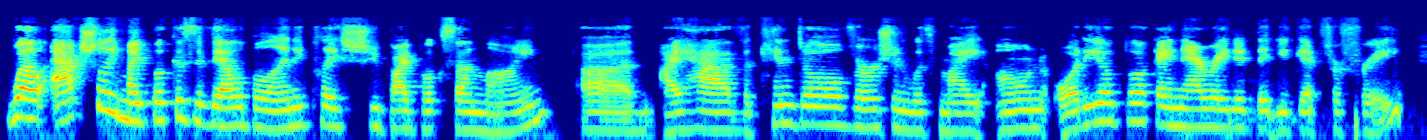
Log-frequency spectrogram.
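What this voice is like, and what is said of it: Jersey City accent. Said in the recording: “my lovely Jersey City accent”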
